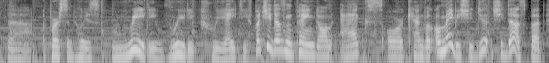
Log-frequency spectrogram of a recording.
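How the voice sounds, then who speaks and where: Host woman, low voice, friendly and chatty, faint music. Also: darkish tone. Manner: friendly, laughing, with fillers. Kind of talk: casual interview talk.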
